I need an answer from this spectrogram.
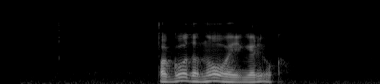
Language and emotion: Russian, neutral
